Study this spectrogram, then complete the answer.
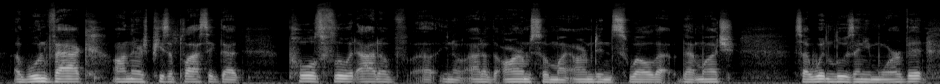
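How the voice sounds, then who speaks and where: With an American accent, a man with a medium-pitched voice speaks at a moderate pace in a monotone, flat way. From Miami, Florida. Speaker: war veteran. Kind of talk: testimony. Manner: halting.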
